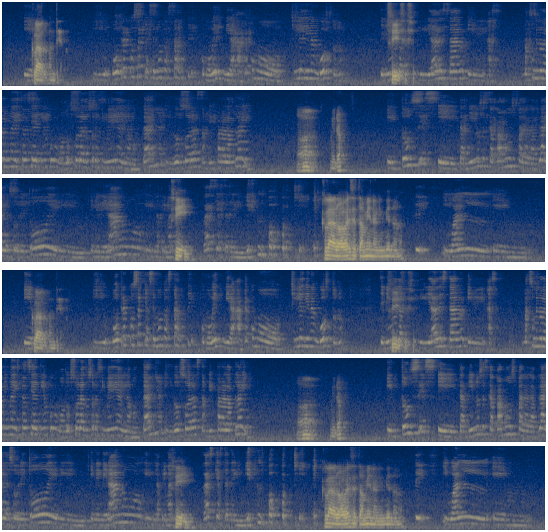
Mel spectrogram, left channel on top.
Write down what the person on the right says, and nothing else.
Em,
y otra cosa que hacemos bastante, como ves, mira, acá como Chile es bien angosto, ¿no? Tenemos
la
posibilidad
de estar eh, as- más o menos la misma distancia de tiempo, como dos horas, dos horas y media en la montaña y dos horas también para la playa.
Entonces, eh, también nos escapamos para la playa, sobre todo en el, en el verano, en la primavera,
y bueno, la verdad es que hasta en el invierno, <laughs> porque
Sí, Igual, em,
